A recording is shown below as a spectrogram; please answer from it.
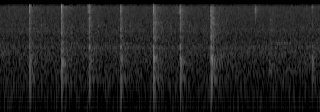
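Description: Stylus tapping on a tablet screen, faint and even at about four taps a second, as dots of a scatter plot are drawn one by one.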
